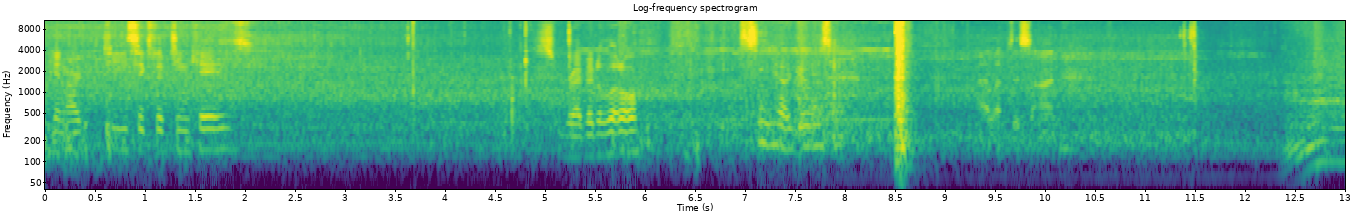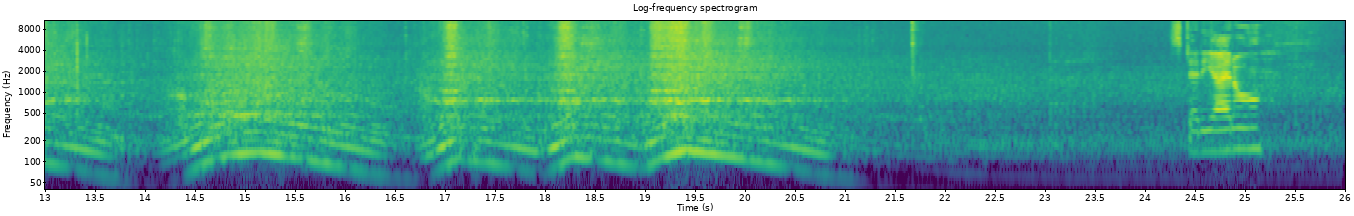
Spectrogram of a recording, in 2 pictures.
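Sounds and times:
car engine revving and idling: 0:00.0 - 0:24.3.

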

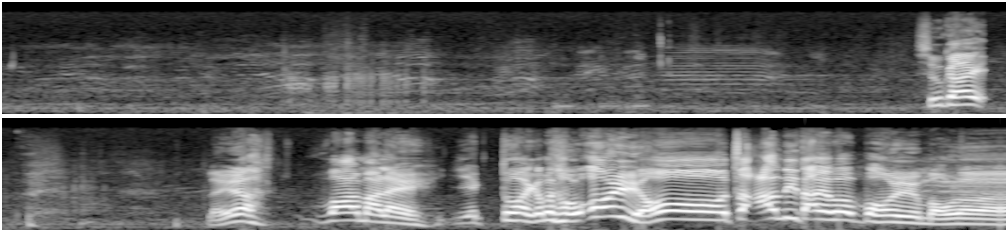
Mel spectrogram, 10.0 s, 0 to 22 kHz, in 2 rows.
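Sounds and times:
faint background noise: 0:00.0 - 0:10.0.

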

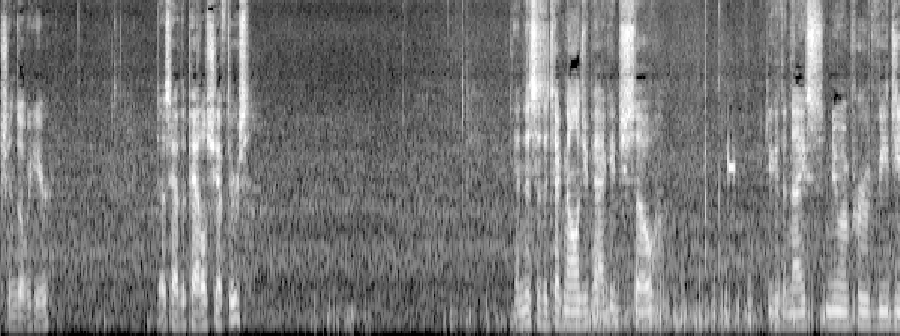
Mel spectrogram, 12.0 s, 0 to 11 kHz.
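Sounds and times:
car engine idling quietly: 0:00.0 - 0:12.0.

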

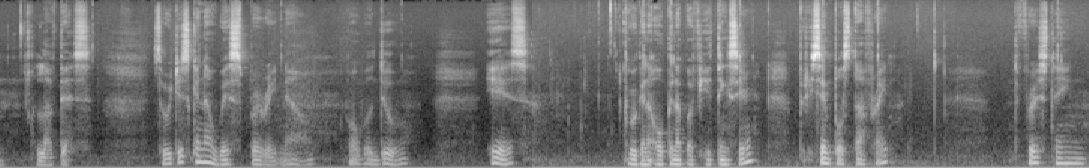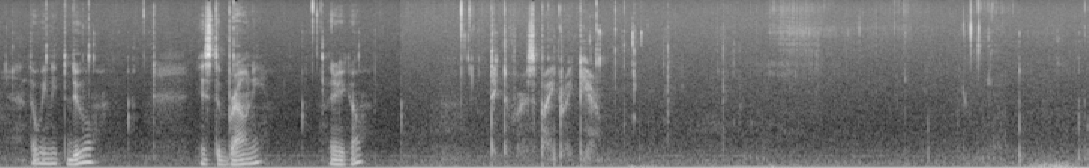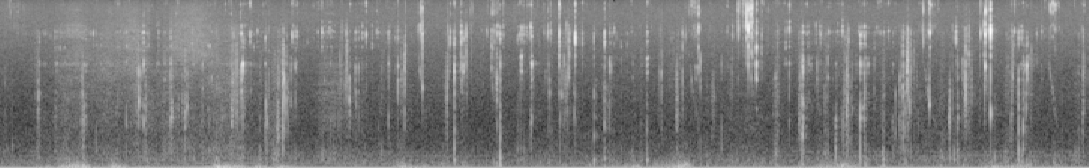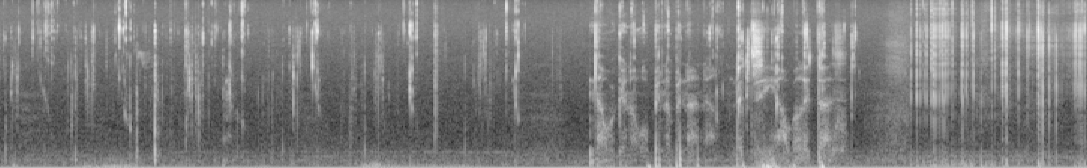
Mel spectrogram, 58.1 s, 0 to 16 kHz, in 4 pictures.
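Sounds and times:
close-up chewing: 0:22.5 - 0:58.0
mouth smacks: 0:28.9 - 0:50.6.

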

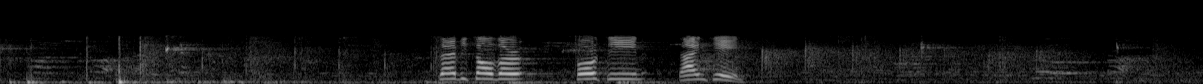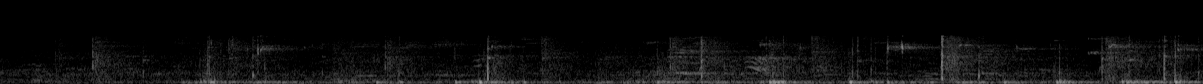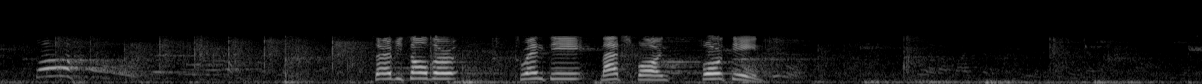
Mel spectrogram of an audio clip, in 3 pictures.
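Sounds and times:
racket striking shuttlecock: 0:18.6 - 0:24.2.

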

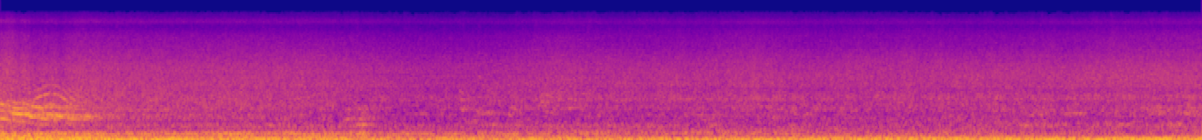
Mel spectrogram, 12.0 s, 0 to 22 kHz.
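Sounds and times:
rushing waterfall with deep rumble: 0:00.0 - 0:12.0.

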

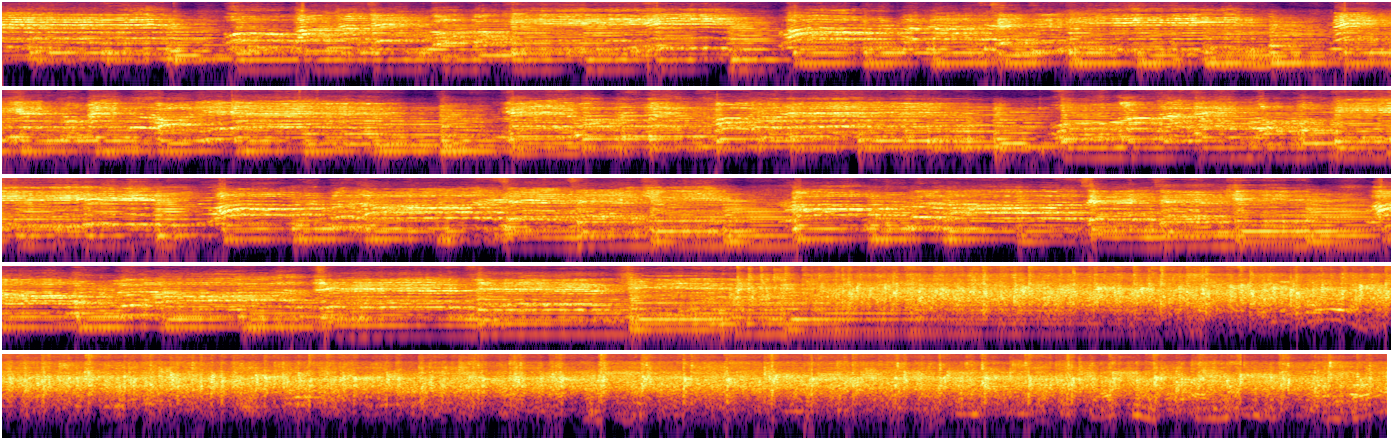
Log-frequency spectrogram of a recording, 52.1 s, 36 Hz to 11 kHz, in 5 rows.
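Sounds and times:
group of voices singing: 0:00.0 - 0:38.6
audience applause: 0:36.7 - 0:52.0.

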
